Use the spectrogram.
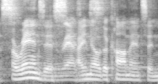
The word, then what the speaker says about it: Aransas: I always want to say Aransas, but I like to think if Arkansas and Kansas had a baby, get Aransas. So this is a bigger one.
